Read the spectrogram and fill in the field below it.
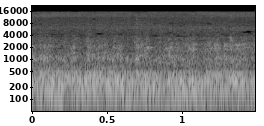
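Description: A tractor engine runs at a steady, loud, dense rumble close by, with no voices.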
